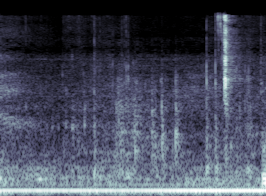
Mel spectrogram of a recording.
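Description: Handling noise from a cardboard board-game box being turned over close to the microphone: faint ticks and one sharp click near the end, over a steady low hum.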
